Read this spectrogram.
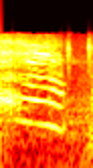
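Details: Infant crying: a single high-pitched cry with falling pitch, tapering off within a second.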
